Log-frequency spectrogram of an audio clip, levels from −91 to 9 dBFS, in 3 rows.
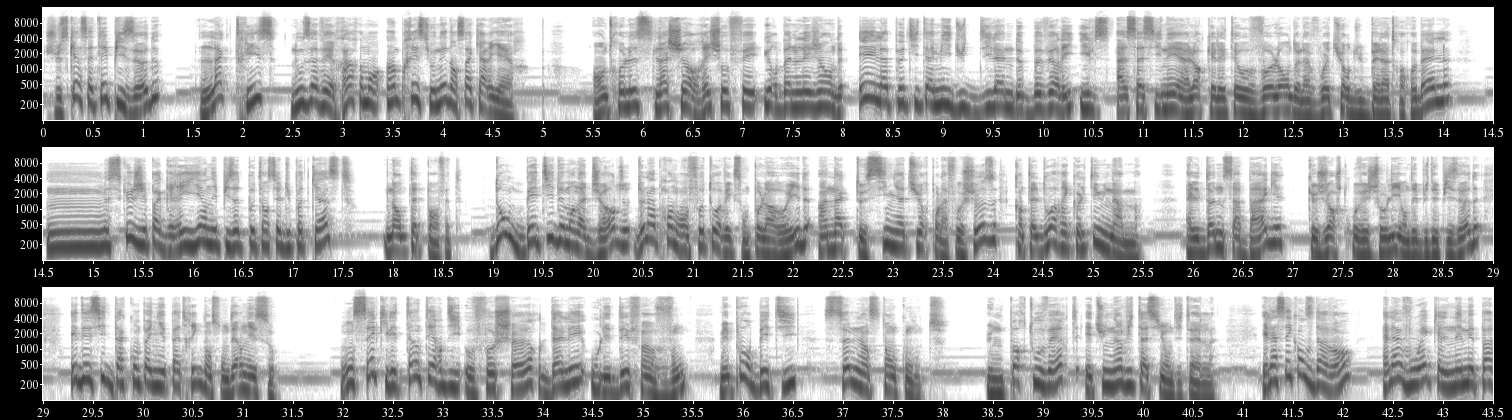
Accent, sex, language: French, male, French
